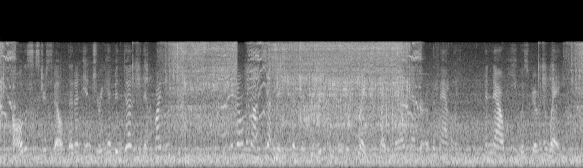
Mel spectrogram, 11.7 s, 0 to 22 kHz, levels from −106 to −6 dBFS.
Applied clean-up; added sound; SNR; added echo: none; Water tap, faucet; -3 dB; none.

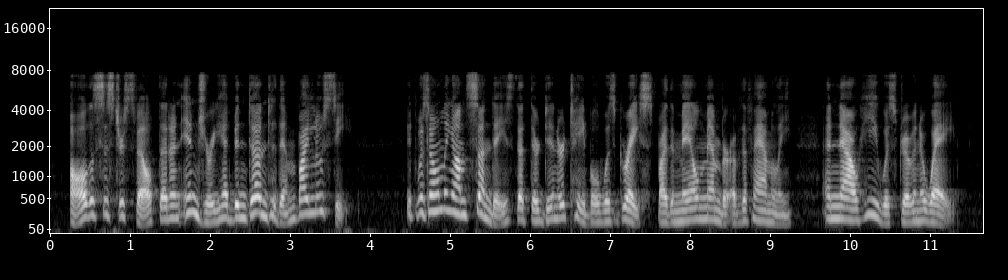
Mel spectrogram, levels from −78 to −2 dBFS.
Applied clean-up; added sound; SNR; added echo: none; none; none; none.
